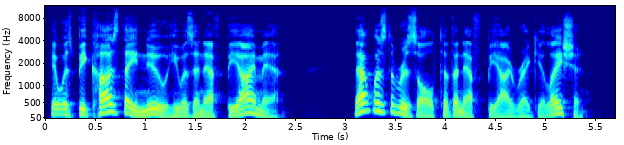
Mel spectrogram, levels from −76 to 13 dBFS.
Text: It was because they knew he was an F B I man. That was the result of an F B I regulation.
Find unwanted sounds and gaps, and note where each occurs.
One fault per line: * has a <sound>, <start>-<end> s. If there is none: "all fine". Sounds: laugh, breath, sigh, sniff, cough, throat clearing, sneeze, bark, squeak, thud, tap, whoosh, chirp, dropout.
all fine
